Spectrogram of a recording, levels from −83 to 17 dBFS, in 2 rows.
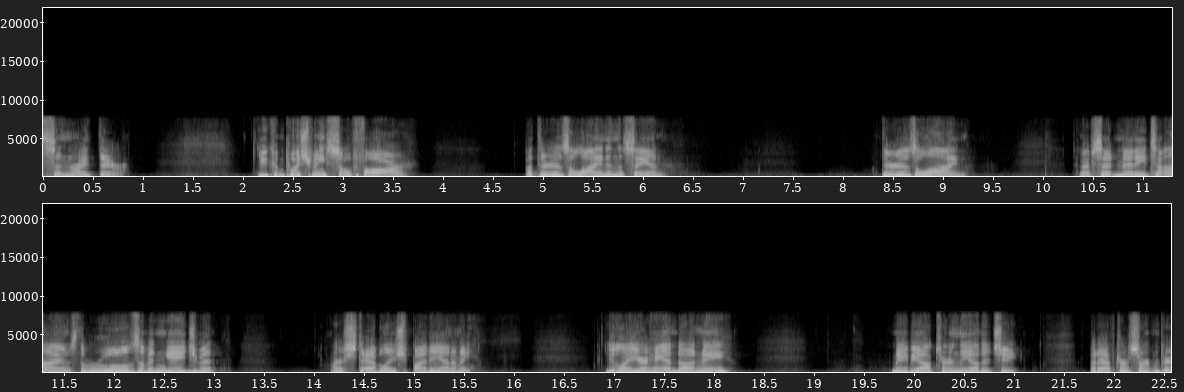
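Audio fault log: The speech comes through a G.722 wideband telephone path with nothing above about 7.7 kHz and only light coding texture, which fits its 48 kbit/s mode.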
